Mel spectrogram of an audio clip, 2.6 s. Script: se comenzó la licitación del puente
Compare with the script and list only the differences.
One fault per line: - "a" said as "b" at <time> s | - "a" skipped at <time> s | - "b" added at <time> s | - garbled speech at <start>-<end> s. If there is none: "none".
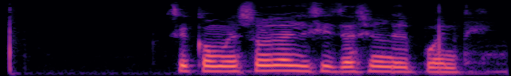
none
